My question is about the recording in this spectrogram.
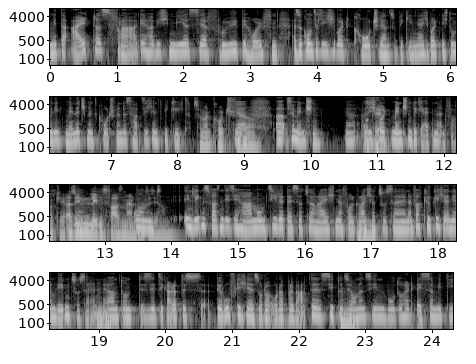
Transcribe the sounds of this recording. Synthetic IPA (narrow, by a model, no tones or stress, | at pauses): mɪt̚d̥eːɐʔa̰ltɐsfʁa̰ːɡəɦaːbəɪçmiːɐzeːɐfʁyːɡ̥əɦɔlfn̩ʔalzoɡ̥ʁʊntsɛt͡slɪçççvɔltə̥kʰoːt͡ʃv̥eːɐdn̩t͡subəɡ̥ɪnənjaːɪçvɔltənɪçtʔʊnbədɪŋk̚tmɛnɛd͡ʒmɛntkʰo̰ːt͡ʃveːɐdndashatz̥ɪçɛntv̥ɪkl̩tz̥ɔndɐnkʰoːt͡ʃfjaːɐʔɛːfyːɐmɛnʃn̩ | jaːʔa̰lzoɪçvvɔltmɛnʃn̩bəɡla̰ɪtn̩æ̰ɪnfa̰okʰḛʔa̰lzoɪnleːbm̩sfa̰ːzn̩ʔæ̰nfʊnnimʔɪnleːbm̩sfaːzn̩diːziːɦaːbm̩ʊmt͡siːləbɛsɐt͡suɛɐʁaɪçn̩ɛɐfɔlkʁaɪçɐt͡suzaɪnʔæɪnfaχɡ̥lʏklɪçɐɪniːʁəmleːbm̩t͡suza̰ɪnja̰ːʊntʊntd̥ɛsɪstjɛt͡steɡ̥a̰ːlɔp̚d̥asb̥əʁuːflɪçəsoːɾɐʔo̰ːɾɐpʁ̥iva̰ːtəz̥ituat͡sjoːnənzɪnvoːduːɦaltb̥ɛsɐmɪt̚d̥iː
